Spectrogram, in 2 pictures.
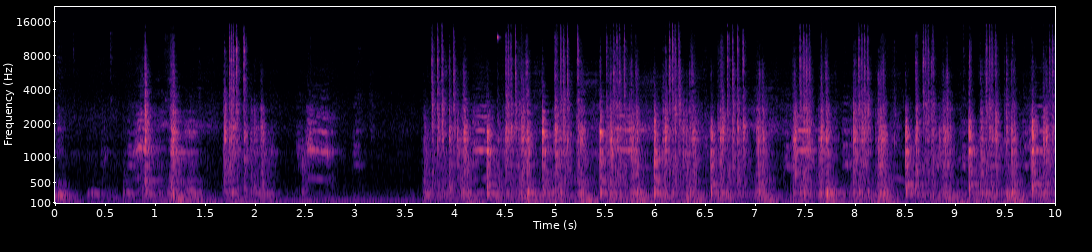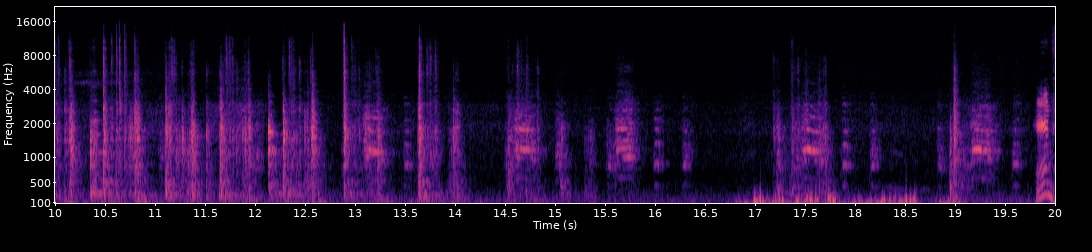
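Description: Hand socket ratchet clicking in runs of strokes as the radiator mounting bolts are tightened.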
